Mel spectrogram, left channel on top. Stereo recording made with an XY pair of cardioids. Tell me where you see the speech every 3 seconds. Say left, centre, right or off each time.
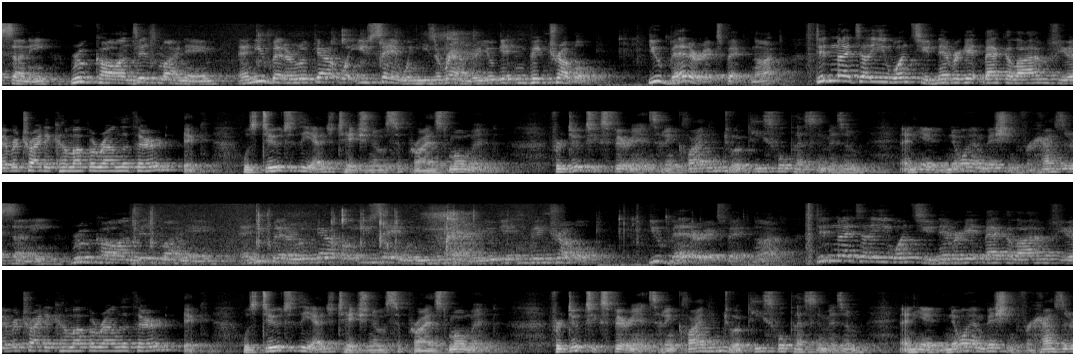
left, left, left, left, centre, right, right.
